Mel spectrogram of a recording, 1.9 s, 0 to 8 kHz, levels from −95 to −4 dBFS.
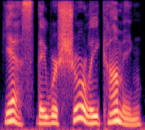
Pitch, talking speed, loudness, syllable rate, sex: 175 Hz, 155 wpm, -15 LUFS, 5.0 syllables/s, female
